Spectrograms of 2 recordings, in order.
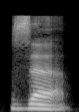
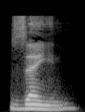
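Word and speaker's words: زاي: The name of this letter is Za. Strong sound, it has a buzzing sound, or we can say the name of this letter is Zain.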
